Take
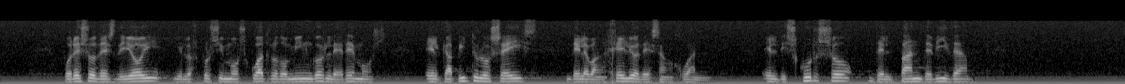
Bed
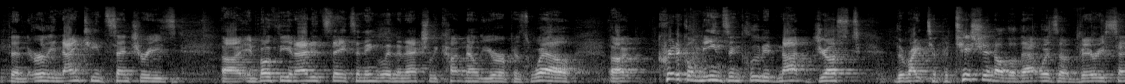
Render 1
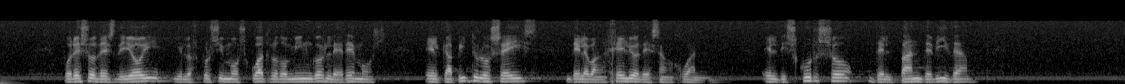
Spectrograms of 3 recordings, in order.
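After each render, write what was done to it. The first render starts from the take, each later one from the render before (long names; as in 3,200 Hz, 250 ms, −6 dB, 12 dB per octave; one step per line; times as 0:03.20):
hum removal 50 Hz, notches 4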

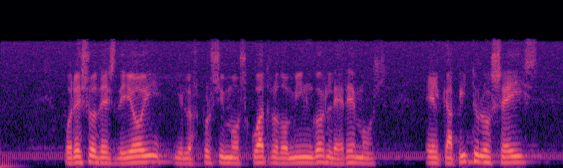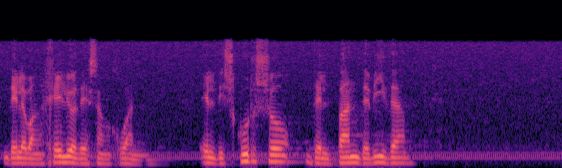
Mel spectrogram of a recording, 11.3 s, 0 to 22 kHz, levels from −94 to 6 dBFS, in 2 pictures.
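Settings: broadband denoise 6 dB, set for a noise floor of −49 dBFS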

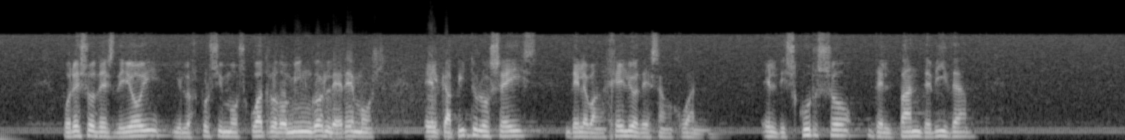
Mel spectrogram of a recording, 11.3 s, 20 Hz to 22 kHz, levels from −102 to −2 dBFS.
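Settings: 0:02.67–0:04.49: mid-hump overdrive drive 19 dB, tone 1,100 Hz, clips at −11 dBFS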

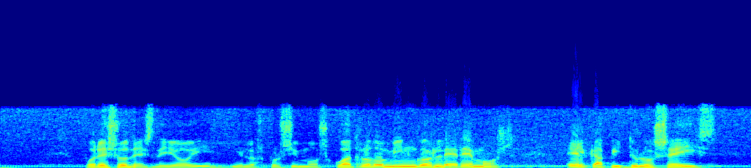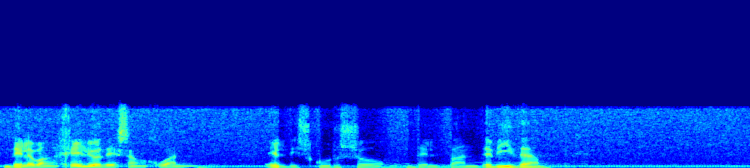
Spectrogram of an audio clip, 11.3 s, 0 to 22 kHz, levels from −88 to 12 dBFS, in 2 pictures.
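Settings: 0:01.01–0:02.49: downward compressor 3 to 1, threshold −29 dBFS
0:05.79–0:07.12: high-pass filter 340 Hz
0:07.72–0:09.28: downward compressor 3 to 1, threshold −42 dBFS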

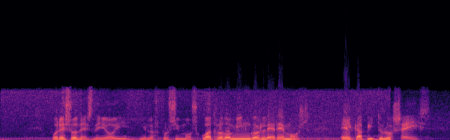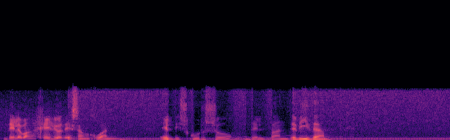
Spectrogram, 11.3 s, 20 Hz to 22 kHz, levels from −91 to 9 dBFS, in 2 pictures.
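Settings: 0:04.87–0:06.47: three-way crossover with the lows and the highs turned down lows −23 dB, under 490 Hz, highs −22 dB, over 4,100 Hz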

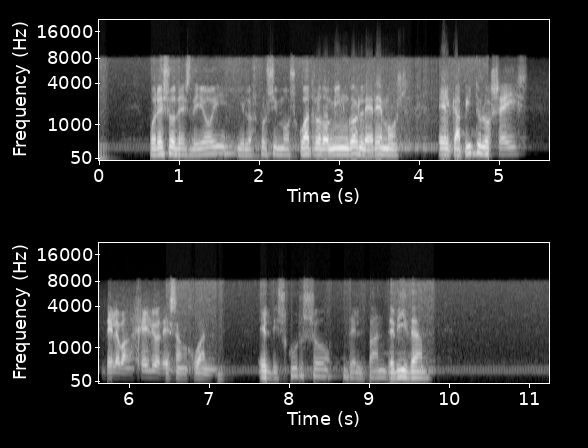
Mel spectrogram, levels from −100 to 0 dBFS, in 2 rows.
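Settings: noise gate −45 dBFS, range −14 dB
drawn EQ curve 110 Hz 0 dB, 170 Hz +4 dB, 5,500 Hz +13 dB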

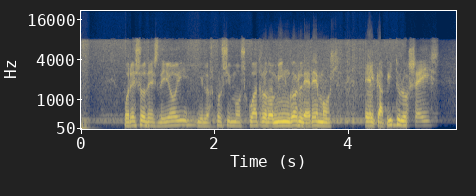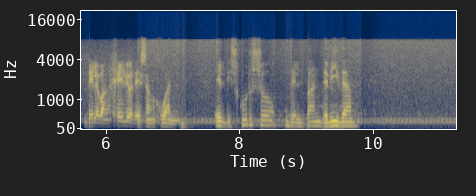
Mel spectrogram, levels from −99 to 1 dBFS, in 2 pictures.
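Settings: in parallel at +1 dB: upward compression, threshold −20 dBFS
on the sum: brickwall limiter −4.5 dBFS, peak gain reduction 9 dB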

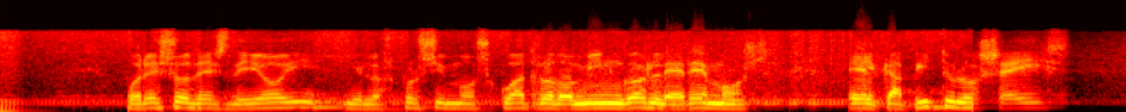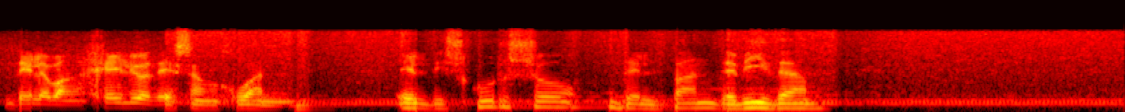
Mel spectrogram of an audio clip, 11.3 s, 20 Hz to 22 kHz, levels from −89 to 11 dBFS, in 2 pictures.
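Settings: level −6 dB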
